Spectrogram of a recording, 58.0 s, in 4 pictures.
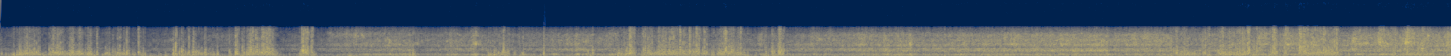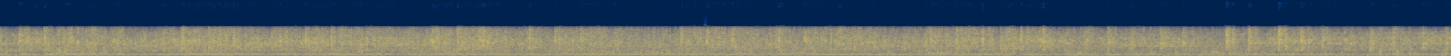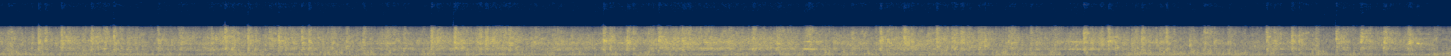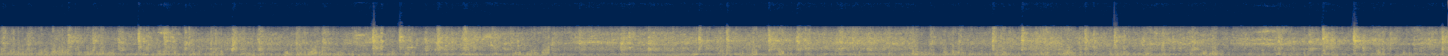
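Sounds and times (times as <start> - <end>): train wheels rumbling on rail: 0.0 - 58.0
wheels and couplings clattering: 11.8 - 58.0.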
